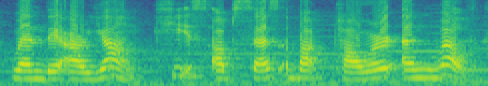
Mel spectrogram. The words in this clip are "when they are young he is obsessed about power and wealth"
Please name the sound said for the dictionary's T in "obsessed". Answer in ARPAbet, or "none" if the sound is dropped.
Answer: none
